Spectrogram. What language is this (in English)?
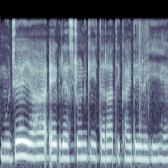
Hindi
